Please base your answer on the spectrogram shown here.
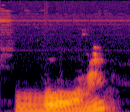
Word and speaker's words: warm: Now, warm and charm, you'll notice both have the same a r m in them, but one is pronounced warm. So, it's the or sound, the o r sound, and the next is a, the a r sound, r.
